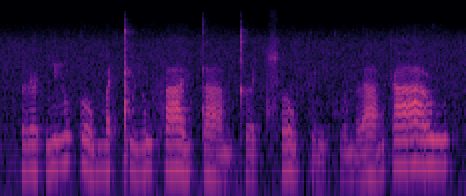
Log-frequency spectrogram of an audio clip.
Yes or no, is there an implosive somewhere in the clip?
no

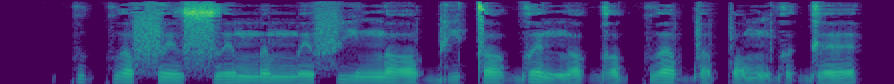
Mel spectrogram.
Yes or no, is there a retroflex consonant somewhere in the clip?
no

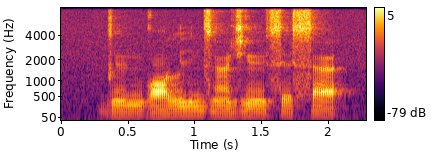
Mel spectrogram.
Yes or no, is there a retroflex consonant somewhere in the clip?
no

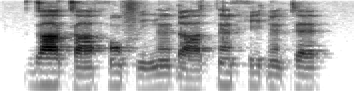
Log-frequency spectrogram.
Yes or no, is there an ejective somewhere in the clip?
no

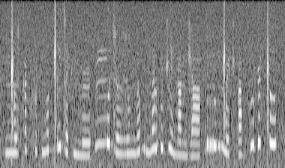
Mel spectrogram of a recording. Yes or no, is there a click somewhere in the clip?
yes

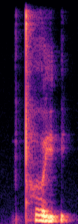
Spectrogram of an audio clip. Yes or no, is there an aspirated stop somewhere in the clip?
yes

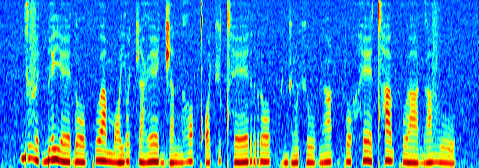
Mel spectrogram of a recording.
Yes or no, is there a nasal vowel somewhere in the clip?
yes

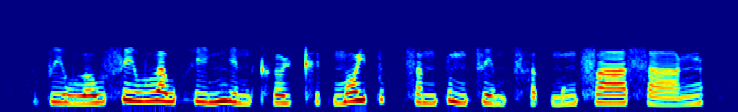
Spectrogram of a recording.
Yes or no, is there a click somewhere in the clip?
no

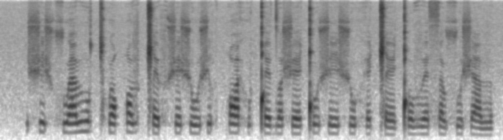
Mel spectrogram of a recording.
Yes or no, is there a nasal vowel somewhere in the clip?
no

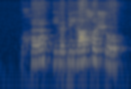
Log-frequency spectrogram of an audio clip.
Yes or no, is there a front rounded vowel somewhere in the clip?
yes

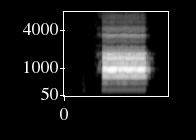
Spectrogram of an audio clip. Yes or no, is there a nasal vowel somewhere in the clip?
no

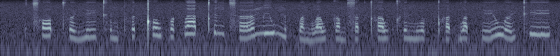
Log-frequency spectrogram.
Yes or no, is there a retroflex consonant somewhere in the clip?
no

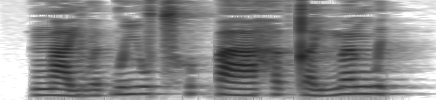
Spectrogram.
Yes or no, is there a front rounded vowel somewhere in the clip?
yes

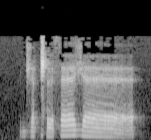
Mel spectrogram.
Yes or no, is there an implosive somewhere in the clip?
no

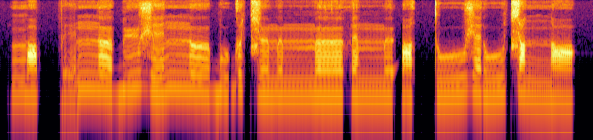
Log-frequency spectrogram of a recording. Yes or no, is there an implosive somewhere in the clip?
yes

